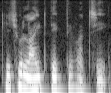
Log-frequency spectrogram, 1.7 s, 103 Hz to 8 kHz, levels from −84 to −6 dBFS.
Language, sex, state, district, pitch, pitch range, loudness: Bengali, male, West Bengal, Darjeeling, 105 Hz, 100-120 Hz, -13 LUFS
